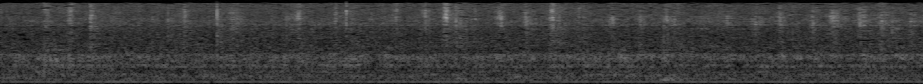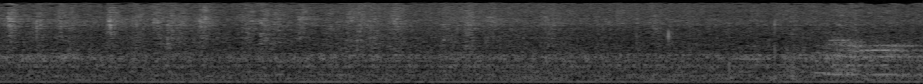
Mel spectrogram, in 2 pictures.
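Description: Faint light scratching and soft clicks as a kitten bats at a dangling pom-pom toy and paws the couch fabric, over a steady low hum. Near the end the kitten gives one short, small mew.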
